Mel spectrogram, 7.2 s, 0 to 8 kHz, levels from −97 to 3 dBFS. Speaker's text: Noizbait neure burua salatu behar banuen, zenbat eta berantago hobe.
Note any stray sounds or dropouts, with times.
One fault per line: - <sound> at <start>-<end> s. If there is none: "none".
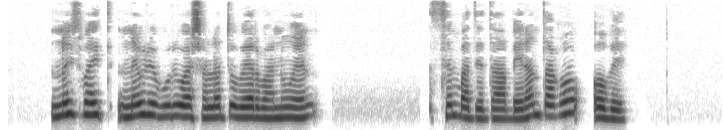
none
